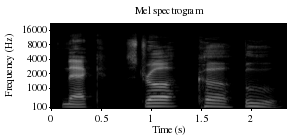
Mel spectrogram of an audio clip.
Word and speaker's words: inextricable: It's not inextricable. It's inextricable. They have the stress on neck, inextricable. No, it's pronounced inextricable. And the strict is stressed.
